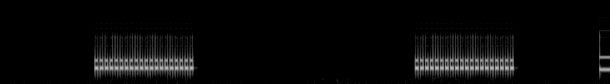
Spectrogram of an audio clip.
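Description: A phone ringing tone sounds twice through a handset.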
